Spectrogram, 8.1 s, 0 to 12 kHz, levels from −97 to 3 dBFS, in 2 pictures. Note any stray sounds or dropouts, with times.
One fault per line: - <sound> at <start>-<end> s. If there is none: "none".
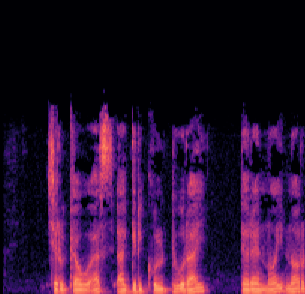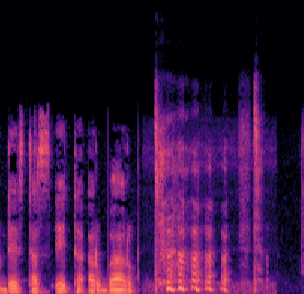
- laugh at 6.1-7.7 s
